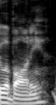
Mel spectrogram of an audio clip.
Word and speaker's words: Labonte: It's Bobby Labonte. – Yep. Is that how you pronounce that? – Yeah.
